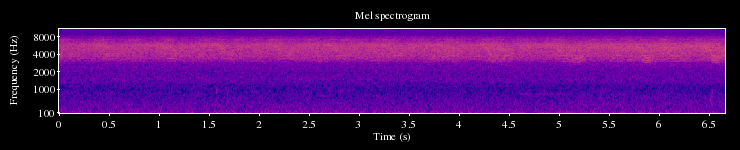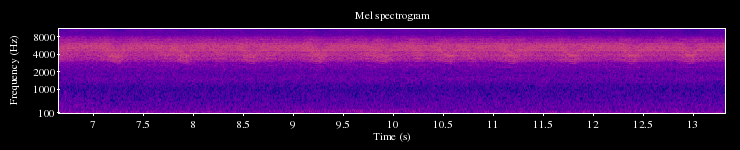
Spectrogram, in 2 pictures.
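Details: Massed cicadas deep in the woods on a summer evening in the South, heard while camping: an unbroken shrill buzzing wall of sound, even and continuous, with a faint low hum beneath it.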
